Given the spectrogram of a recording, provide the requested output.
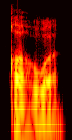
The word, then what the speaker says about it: قهوة: قهوة. قهوة. قهوة. قهوة. not خ. It's ها. قهوة. قهوة. قهوة. نادي القهوة. نادي القهوة. Okay. Right. قهوة.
